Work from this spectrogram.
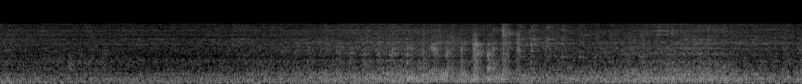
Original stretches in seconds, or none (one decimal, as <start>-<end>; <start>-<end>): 0.0-4.1; 5.2-8.0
